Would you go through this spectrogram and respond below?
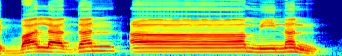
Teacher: نون دو زبر نن، آمینن، بلدن آمینن۔ یہاں پر 2 زبر کی تنوین کے بعد حمزہ حروف حلقی میں سے آ رہا ہے تو یہاں پر اظہار ہوگا، ظاہر کر کے پڑھیں گے، غنہ نہیں کریں گے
